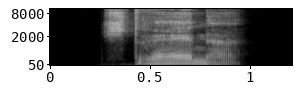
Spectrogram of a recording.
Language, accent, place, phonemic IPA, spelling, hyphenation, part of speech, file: German, Germany, Berlin, /ˈʃtrɛːnə/, Strähne, Sträh‧ne, noun, De-Strähne.ogg
- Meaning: 1. strand (of hair) 2. streak (of a liquid), bundle of rays (of light) 3. streak (uninterrupted series of events)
